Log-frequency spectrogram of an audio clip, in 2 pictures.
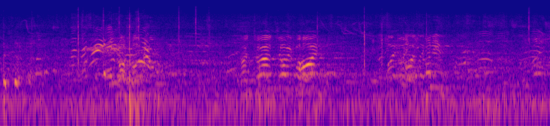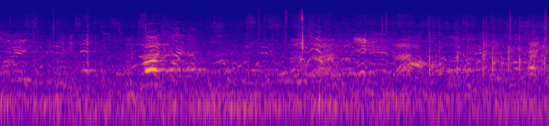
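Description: Young female players shout to each other across an open field.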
